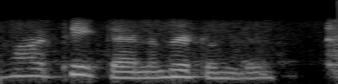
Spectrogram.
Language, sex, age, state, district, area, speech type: Marathi, female, 30-45, Maharashtra, Nagpur, urban, conversation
